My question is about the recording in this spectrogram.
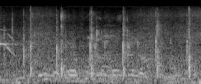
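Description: A referee's whistle blast cutting off right at the start, then faint shouting from players on the pitch with scattered sharp clicks.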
